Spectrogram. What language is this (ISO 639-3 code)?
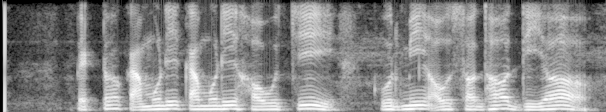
ori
